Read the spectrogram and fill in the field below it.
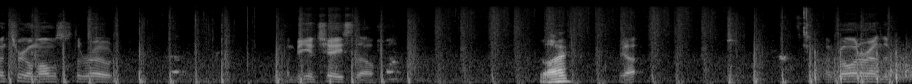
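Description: Footsteps crunch steadily over dirt and gravel.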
